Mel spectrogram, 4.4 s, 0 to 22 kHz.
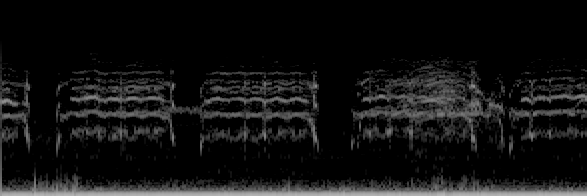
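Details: A mating peregrine falcon pair on a nest box edge, Axel water tower, Netherlands, February 2018. Three long, grating, harmonic wails with falling ends follow one another closely, the last one loudest and most strained, over low rumble.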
